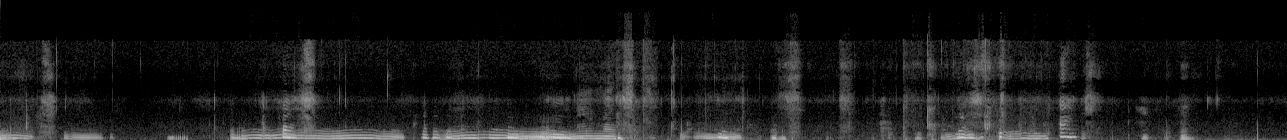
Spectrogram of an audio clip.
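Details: Chihuahuas wrestling indoors, giving playful whiny grumbles: wavering, stacked-tone vocalizations that rise and fall, in bursts of one to two seconds with short pauses, plus scattered sniffs and scuffling clicks.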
